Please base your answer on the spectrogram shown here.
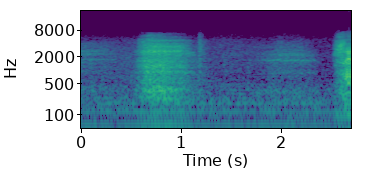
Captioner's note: sigh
